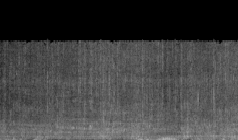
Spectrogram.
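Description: Spring water trickles and burbles continuously near Lake Scropoasa, a steady close stream of splashing flow with no pauses.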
